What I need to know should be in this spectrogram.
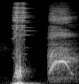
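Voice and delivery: high sharp shocked gasp. Acted. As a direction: gasp as the cloth tears. Gown ripped in fight.

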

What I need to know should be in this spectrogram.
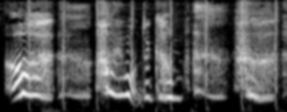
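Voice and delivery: breathless moans building up, voice cracking; moaning. Acted. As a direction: let the moans climb, gasping between words.

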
